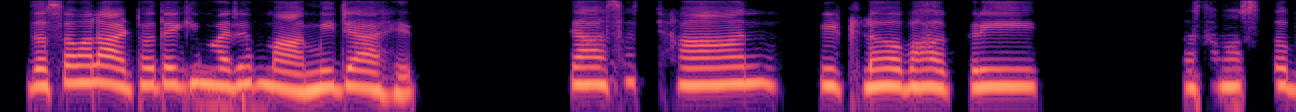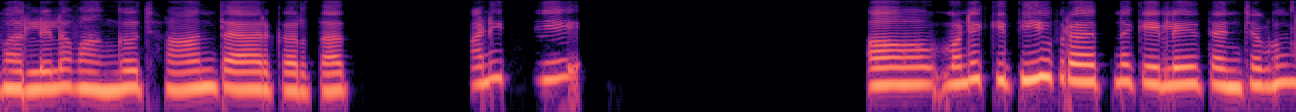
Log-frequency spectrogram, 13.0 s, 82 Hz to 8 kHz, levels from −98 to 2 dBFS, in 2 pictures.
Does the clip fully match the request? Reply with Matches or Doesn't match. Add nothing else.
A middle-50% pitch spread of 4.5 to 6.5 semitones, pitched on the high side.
Doesn't match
